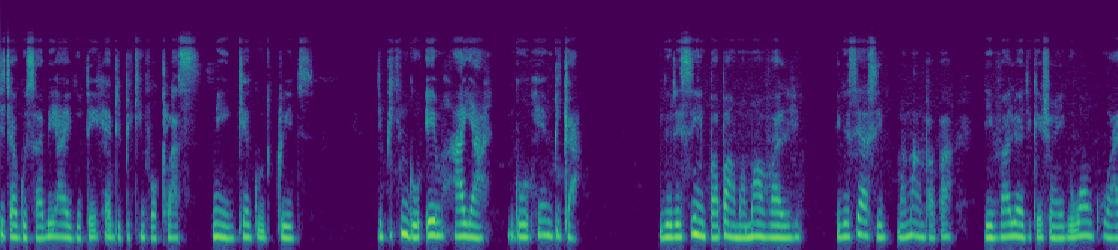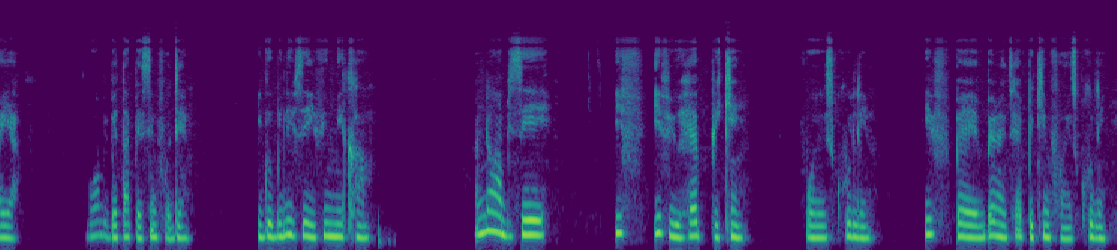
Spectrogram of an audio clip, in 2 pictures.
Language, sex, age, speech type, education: Nigerian Pidgin, female, 30-45, spontaneous, tertiary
